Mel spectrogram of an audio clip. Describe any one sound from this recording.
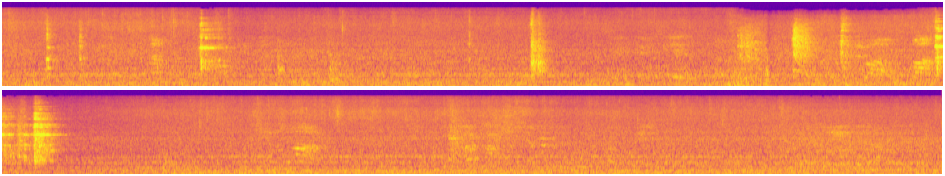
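Eggs sizzle in hot pans.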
